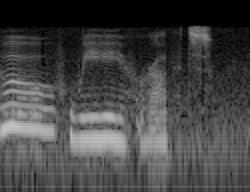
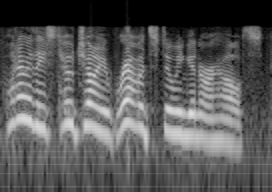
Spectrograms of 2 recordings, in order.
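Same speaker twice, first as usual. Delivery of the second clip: high, loud demanding question; indignant shout; 5 semitones higher, 11 dB louder than usual. Acted. Woman demanding Loki explain the giant rabbits, loud. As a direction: scold him at full volume.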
